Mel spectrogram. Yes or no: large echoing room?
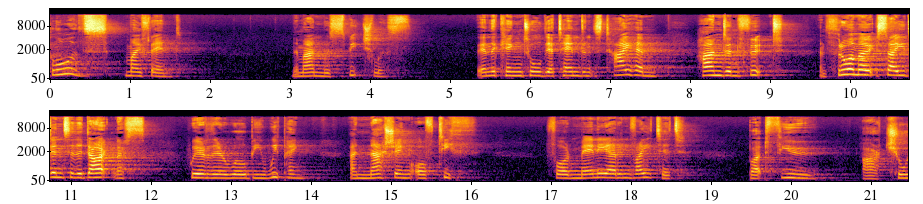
yes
